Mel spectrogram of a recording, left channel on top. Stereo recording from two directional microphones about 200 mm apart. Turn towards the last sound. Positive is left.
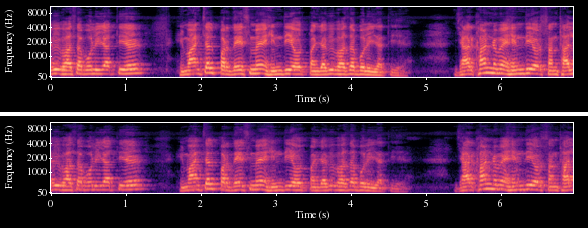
turn(degrees=60)  # may be behind; listen again after turning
